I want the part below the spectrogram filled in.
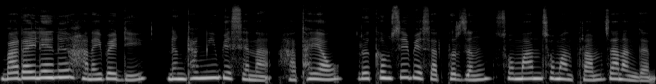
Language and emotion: Bodo, neutral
